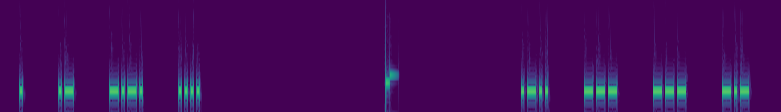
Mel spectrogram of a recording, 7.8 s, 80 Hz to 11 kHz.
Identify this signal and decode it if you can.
Morse code, heard as a keyed tone, about 40 wpm, spaced as for 19 wpm, 700 Hz. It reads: EACH LOOK
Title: 4x Character Spacing - Top 100 Words - 40wpm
